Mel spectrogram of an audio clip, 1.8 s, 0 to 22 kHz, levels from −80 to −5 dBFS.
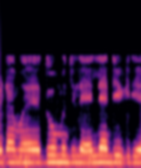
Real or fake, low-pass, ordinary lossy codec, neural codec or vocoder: real; 5.4 kHz; none; none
